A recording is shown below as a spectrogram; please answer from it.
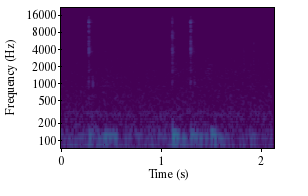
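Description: Near silence: faint room tone with a few soft, short clicks, one near the start and a couple about a second in.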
